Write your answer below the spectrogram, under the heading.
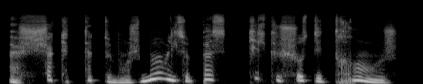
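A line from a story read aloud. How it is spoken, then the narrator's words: Murmured to herself. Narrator (French): murmura Carla pour elle-même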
